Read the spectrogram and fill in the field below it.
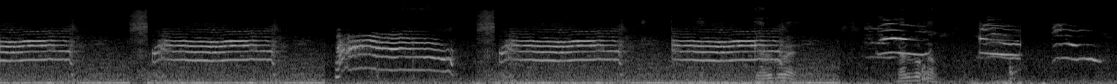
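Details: Domestic cats meowing: a series of clear, drawn-out meows about every second, some wavering and falling in pitch, followed by higher, shorter, squeaky mews, with a low steady hum under the first part.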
